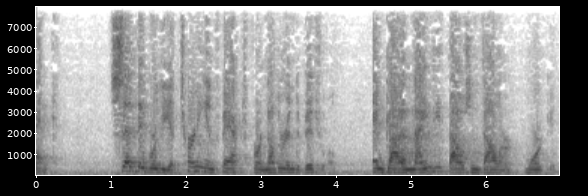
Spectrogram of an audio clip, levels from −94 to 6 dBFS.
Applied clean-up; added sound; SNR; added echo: none; none; none; none.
